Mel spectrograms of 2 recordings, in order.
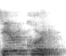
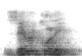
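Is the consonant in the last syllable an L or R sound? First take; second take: R sound; L sound. First: The last syllable is said with an R sound. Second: The last syllable is said with an L sound. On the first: The speaker calls it right. "It's Zirikore" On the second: The speaker calls it wrong. "It's not Zirikole. There's no L in that thing there"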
